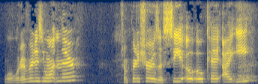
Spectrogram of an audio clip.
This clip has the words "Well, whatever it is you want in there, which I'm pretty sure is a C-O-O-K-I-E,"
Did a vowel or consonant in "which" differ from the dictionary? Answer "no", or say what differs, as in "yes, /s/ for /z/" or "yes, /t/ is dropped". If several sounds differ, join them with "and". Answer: yes, /tʃ/ is dropped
